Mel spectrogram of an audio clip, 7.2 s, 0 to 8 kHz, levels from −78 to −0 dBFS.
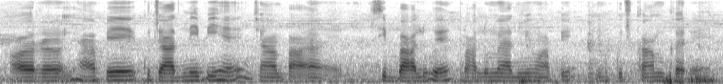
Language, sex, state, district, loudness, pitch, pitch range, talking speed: Hindi, male, Bihar, Kishanganj, -24 LUFS, 135 Hz, 130-145 Hz, 180 wpm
